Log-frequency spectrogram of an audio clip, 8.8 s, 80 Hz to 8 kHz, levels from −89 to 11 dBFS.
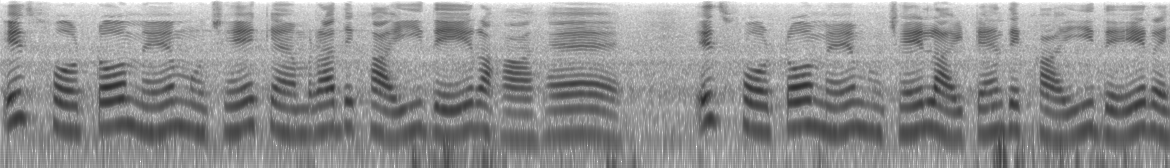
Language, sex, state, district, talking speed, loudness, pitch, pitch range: Hindi, female, Madhya Pradesh, Katni, 115 wpm, -16 LUFS, 220 Hz, 200-240 Hz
